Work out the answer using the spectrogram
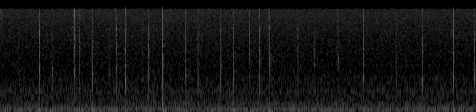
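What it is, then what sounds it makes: Game console tapped with fingernails. A Nintendo Switch console with a glass screen is held in one hand while fingernails tap and scratch its glossy screen and plastic edge. Quick, dry clicks and light scrapes with bright, short ticks patter irregularly throughout. A steady low hum runs underneath the whole time.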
